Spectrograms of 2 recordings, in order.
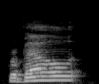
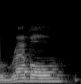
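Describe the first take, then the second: First: "Rebel" with the stress on the second syllable, ruh-BELL; reBEL pronunciation. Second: "Rebel" with the stress on the first syllable, REB-ul; REbel pronunciation. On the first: Reviewer trying out one way to say the fragrance name, "Rebel" stressed on BEL. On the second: Reviewer trying the other way to say the fragrance name, "Rebel" stressed on REB. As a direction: say "Rebel" like the ordinary word, REB-ul. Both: Shown as a demonstration. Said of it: "Is either Rebel or Rebel?".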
